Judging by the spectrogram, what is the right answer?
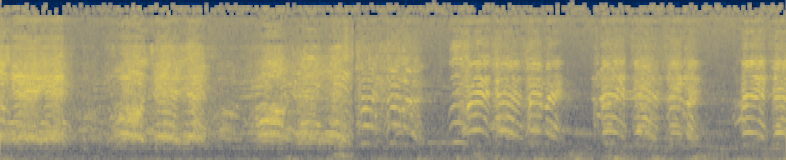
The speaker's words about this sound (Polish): gdzie te demonstracje się odbywają, to właśnie to są odgłosy. Także możemy też oprócz oglądania posłuchać i wczuć się w nastrój takiego tłumu, co oni krzyczą, co oni, czego oni żądają.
